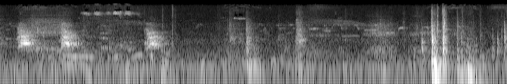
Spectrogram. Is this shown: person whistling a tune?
no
